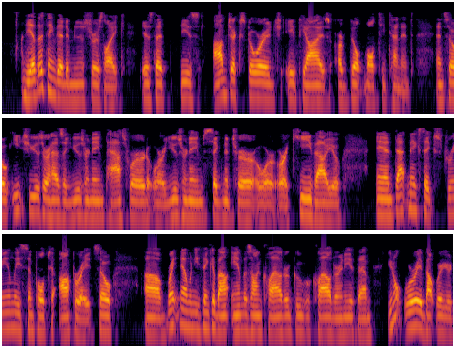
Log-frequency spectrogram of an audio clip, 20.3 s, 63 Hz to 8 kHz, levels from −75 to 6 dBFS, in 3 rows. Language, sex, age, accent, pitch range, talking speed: English, male, 40-59, American, 110-130 Hz, 185 wpm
